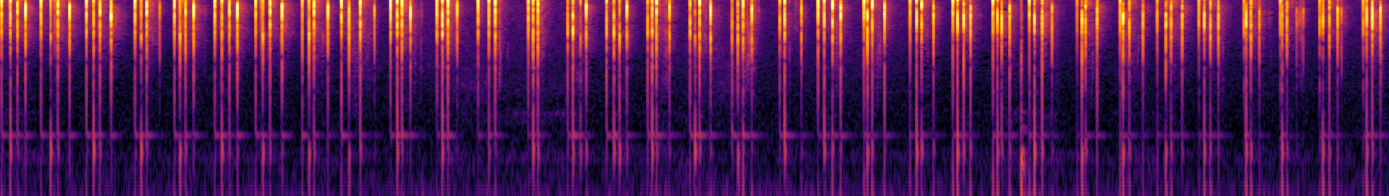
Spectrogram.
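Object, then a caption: Plastic tub base. Long nails scratch and tap the black plastic underside of a round plastic body butter tub. A rapid, steady stream of dry, bright clicks and scrapes, each dying away almost instantly, runs over a faint, steady low tone.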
